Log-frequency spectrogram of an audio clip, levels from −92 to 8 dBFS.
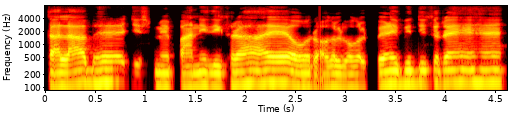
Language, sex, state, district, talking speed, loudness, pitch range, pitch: Hindi, male, Uttar Pradesh, Ghazipur, 195 wpm, -17 LUFS, 110-130 Hz, 120 Hz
